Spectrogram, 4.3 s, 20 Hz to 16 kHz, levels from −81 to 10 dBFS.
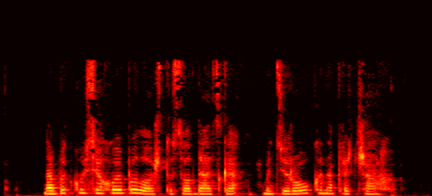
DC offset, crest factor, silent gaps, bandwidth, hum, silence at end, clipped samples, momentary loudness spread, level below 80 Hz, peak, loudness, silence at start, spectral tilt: under 0.1%; 18 dB; none; 11.5 kHz; none; 0.35 s; under 0.1%; 8 LU; -66 dBFS; -6 dBFS; -24 LUFS; 0.45 s; -3.5 dB/octave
